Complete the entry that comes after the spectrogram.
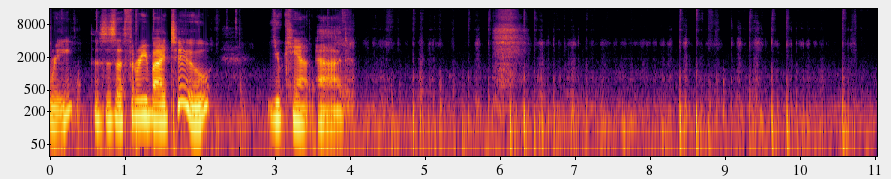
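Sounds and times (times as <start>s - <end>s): pen scratching on paper: 3.1s - 11.0s.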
